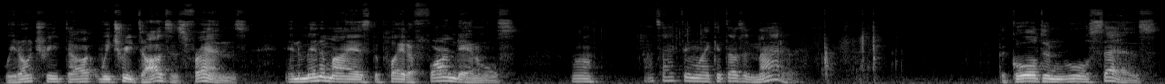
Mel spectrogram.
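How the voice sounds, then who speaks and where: A man's voice: mid-range voice, darkish tone. A man reading a picture book aloud as a teacher, earnest and emphatic, with explanatory asides to young listeners. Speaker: teacher and host of a children's read-aloud show.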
